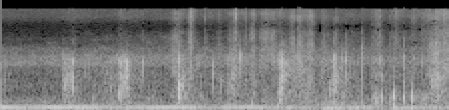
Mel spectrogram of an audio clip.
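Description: Footsteps crunching on loose gravel, about two steps a second, over a steady low hum.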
